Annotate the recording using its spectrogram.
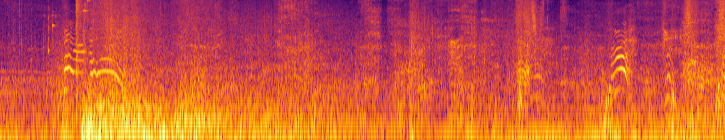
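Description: Zombies groan and snarl nearby.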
